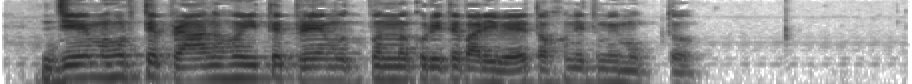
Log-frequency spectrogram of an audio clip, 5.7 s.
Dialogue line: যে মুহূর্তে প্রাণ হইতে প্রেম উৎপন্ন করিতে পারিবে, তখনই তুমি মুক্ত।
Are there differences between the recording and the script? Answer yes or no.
no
